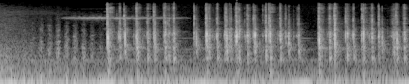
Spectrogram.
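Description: Rapid computer-keyboard typing clicks, about ten a second, starting about a second in, with a low steady hum beneath.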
